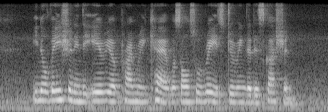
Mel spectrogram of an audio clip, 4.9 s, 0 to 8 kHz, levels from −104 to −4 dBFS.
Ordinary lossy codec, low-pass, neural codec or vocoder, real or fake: none; 7.2 kHz; none; real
